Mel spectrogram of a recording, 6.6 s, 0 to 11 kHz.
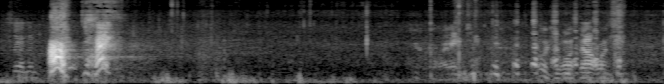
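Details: Rottweiler at a September 4, 2022 training session: two loud, sharp barks close together, then a quiet pause, followed by soft, rapid whimpering and whining notes trailing off.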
